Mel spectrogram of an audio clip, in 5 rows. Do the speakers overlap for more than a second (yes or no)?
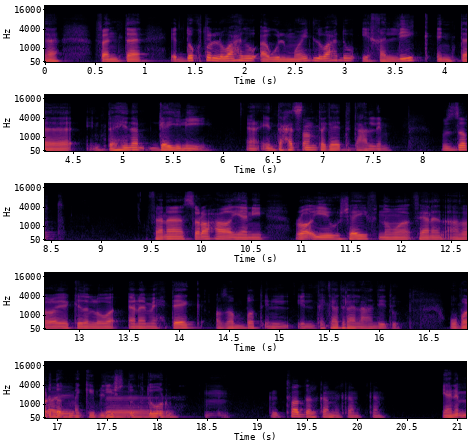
yes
